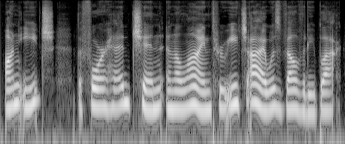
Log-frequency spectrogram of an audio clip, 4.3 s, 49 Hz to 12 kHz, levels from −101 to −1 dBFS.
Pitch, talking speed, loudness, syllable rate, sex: 195 Hz, 195 wpm, -18 LUFS, 4.6 syllables/s, female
